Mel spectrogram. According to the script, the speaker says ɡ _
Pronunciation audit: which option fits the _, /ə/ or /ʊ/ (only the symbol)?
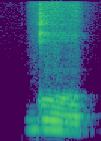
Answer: ʊ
